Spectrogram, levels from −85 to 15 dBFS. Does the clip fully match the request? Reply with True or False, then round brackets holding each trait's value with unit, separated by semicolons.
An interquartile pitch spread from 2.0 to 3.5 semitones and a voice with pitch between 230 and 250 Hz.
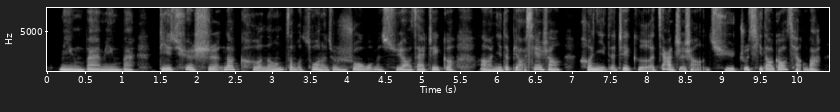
False (2.6 semitones; 195 Hz)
